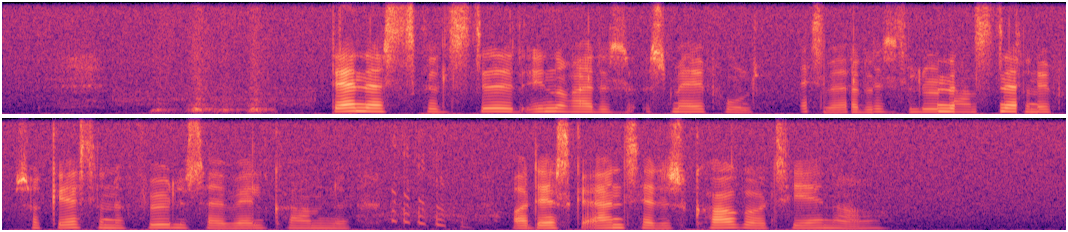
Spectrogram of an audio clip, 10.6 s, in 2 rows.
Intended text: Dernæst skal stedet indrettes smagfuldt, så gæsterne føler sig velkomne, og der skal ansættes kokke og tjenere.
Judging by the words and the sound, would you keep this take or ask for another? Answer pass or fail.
fail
